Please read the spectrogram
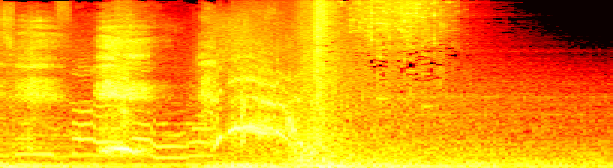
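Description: Dramatic trailer music with a deep low rumble and a wailing voice, cut by a crash like shattering glass about two seconds in, then fading out.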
